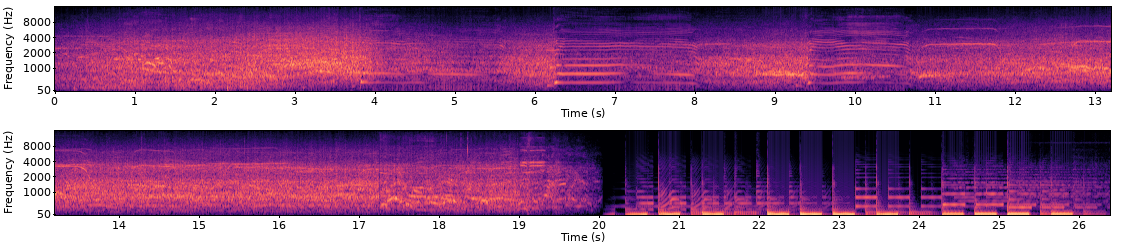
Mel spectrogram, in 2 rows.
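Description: A stadium crowd, recorded in the front rows of the Dalus stadium in Lisbon, roars and cheers loudly and steadily for about twenty seconds at Mitrović's 90th-minute headed goal, with whoops and high shouts rising through the din, before it cuts abruptly to rhythmic, pulsing music.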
